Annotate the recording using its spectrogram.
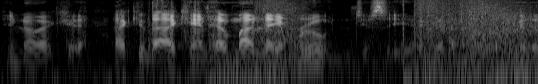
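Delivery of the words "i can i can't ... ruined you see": normal talking voice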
